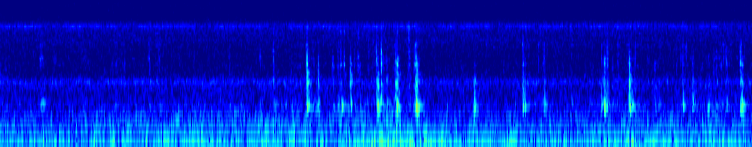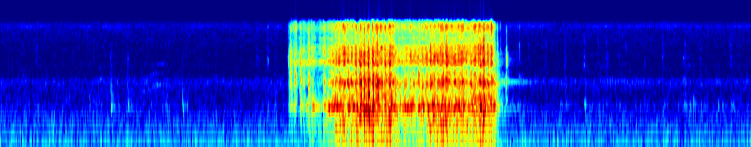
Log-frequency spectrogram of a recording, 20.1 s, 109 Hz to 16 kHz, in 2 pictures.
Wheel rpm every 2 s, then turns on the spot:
0, 0, 0, 0, 0, 0, 0, 20, 10, 0.
14-16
